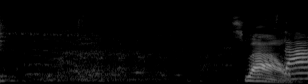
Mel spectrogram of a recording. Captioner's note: audience chuckling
